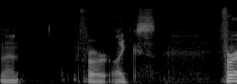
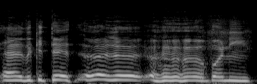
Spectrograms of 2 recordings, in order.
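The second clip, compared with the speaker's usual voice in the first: raised, loud mock kid clowning; goofy kid antics; 9 semitones higher, 5 dB louder, slower than usual. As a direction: act out a rowdy kid showing off. Boys goofing around humping chairs.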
